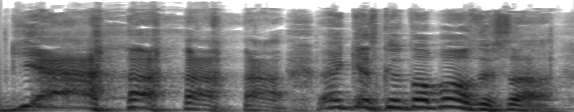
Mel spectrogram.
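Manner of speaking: high, laughing pirate cheer; Blackbeard gloating. Retold or imitated. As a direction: crow with glee like Blackbeard. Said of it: "Barbe Noire". (Barbe Noire qui jubile en riant, voix haute)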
